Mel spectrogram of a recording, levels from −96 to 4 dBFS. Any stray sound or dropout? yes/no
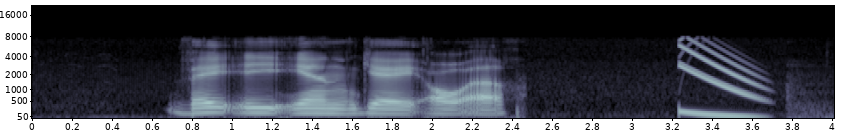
yes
